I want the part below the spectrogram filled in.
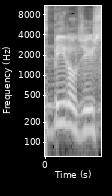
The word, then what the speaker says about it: Betelgeuse: Yes, it is Betelgeuse, and I did go to Google and made it play it for me to make sure I was saying it correctly.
